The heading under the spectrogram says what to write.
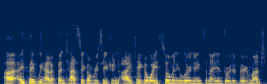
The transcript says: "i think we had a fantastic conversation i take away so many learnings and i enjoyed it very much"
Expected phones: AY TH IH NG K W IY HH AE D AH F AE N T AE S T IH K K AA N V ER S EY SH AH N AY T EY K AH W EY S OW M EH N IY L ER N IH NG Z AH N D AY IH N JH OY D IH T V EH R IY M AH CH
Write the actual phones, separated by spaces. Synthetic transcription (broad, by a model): AY TH IH NG K W IY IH D AH F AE N T AE S T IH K K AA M V ER S EY SH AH N AY T EY K AH W EY S OW M EH N IY L ER N IH NG Z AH N AY IH N JH OY D IH T V EH R IY M AH CH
